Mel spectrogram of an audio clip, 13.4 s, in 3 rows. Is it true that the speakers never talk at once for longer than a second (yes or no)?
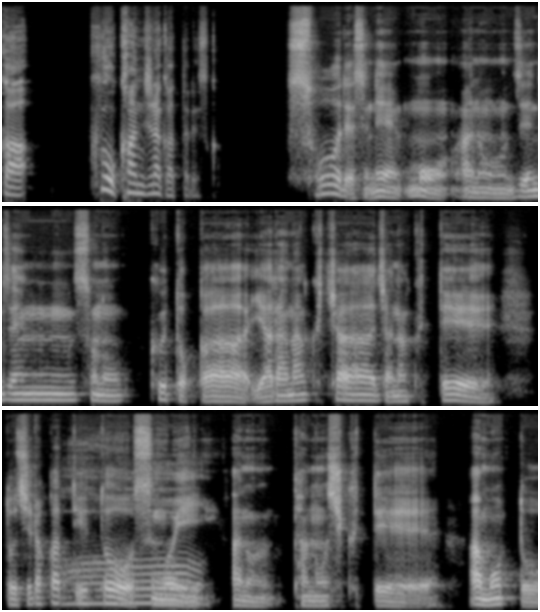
no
